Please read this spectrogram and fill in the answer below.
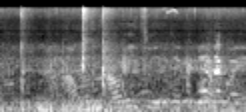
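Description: A volleyball being struck during a rally: about three sharp slaps of hands on the ball, over voices from the crowd and commentators.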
